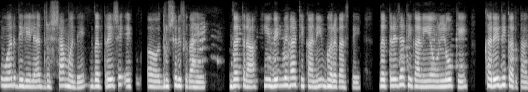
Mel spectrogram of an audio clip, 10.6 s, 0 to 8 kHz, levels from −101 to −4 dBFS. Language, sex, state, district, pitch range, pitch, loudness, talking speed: Marathi, female, Maharashtra, Dhule, 185-215 Hz, 200 Hz, -18 LUFS, 120 wpm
